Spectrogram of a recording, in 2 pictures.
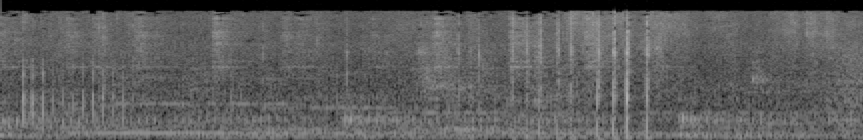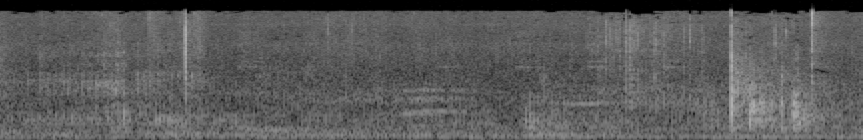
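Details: Sphynx mother cat and kittens at play in the nest, giving a continuous low pulsing purr with a faint higher drone, broken by rustles, taps and a brief squeak near the end.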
